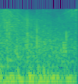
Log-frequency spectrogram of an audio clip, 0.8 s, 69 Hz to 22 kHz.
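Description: A Bombarda explosion spell from Hogwarts Legacy on PS5 goes off as a single loud, deep, rumbling blast that lasts under a second.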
